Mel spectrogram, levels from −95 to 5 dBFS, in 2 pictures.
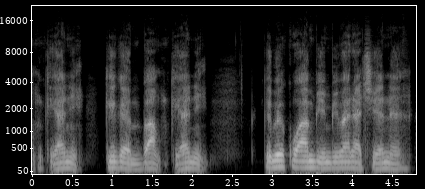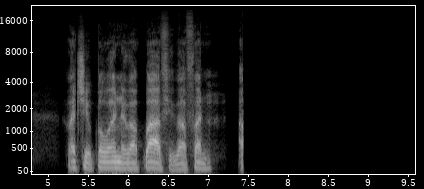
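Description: From the start, the speech carries generation loss: a swirly, hollow, smeared character, with consonant attacks blurred and soft. This likely comes from the audio passing through an Opus encoder at 64 kbit/s about seven times, each pass requantising on a shifted frame grid so errors and gaps pile up. On a spectrogram the harmonics look blotchy and patchy, with nothing above 20.2 kHz.

At 7.44 s the sound cuts out in mid-flow: an audio dropout to silence that lasts to the end, about 2.2 s. The gap is silent with no room tone, most likely because the input was lost (a disconnected device, failed link or accidental mute) while the recorder kept writing silence. The waveform drops abruptly to a flat line, and the spectrogram goes completely empty.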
